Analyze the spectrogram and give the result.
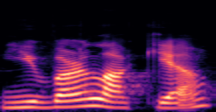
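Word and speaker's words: γιουβαρλάκια: so first tell me you told me how to pronounce the way you say it in Greek so it's yuvar lakia which is the meat you varlakia Avro limono so me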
